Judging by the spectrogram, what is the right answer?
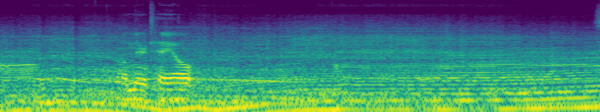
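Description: A race car at Hallett during a CMRA race drones along at low RPM in the wrong gear, a steady in-car engine hum with a brief rise in pitch, heard under the driver's talking.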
